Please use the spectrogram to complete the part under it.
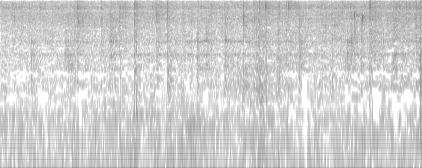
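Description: Garlic sizzles in about two spoons of hot oil in a pan, a steady soft crackle with scattered tiny pops, quiet and close with no voices.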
